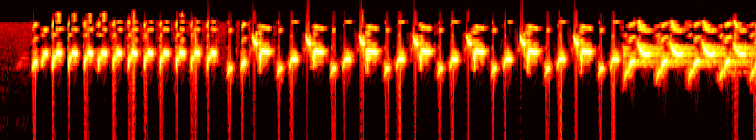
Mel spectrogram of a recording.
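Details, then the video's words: European goldfinch song on a clean training recording for captive birds: a rapid repeated high note run, then a slower sequence of sweeping twittered notes and renewed fast chatter. "Canto limpio de Jilguero"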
